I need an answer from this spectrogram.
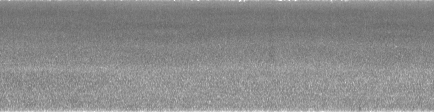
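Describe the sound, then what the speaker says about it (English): Colasagia Falls on the Colasagia River in North Carolina roars with a steady, dense rush of falling water. The sound is close and constant, with no voices over it. "Colasagia River. Colasagia Falls."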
